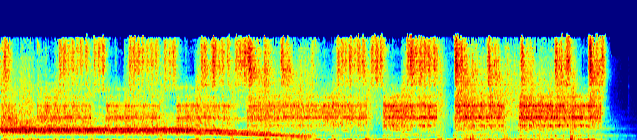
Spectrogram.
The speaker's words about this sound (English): Yeah. Yeah, there's the screaming we were promised.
